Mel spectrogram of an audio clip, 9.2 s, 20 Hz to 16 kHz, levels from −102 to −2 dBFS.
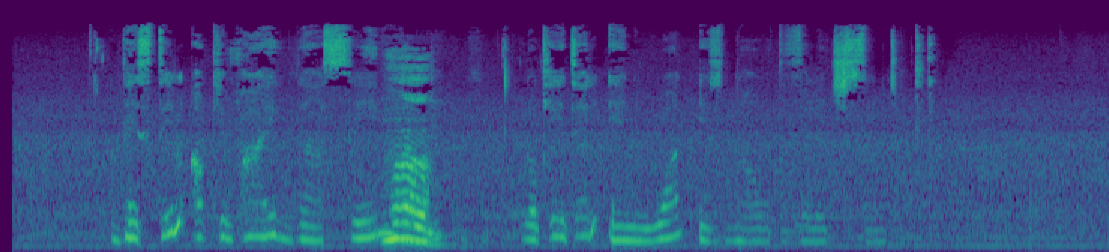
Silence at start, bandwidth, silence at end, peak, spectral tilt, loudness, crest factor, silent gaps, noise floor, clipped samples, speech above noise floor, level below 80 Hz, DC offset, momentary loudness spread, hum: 0.2 s; 11.5 kHz; 0.2 s; -16 dBFS; -3 dB/octave; -35 LUFS; 22 dB; none; -59 dBFS; under 0.1%; 23 dB; -84 dBFS; under 0.1%; 20 LU; none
